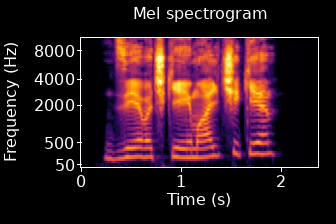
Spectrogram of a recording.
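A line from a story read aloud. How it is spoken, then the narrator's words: Deep bass voice. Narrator (Russian): пробасил он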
